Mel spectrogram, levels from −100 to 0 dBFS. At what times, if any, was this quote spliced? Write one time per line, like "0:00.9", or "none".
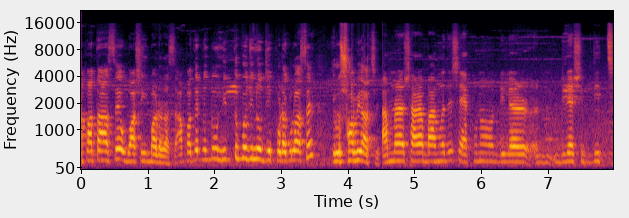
0:04.4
